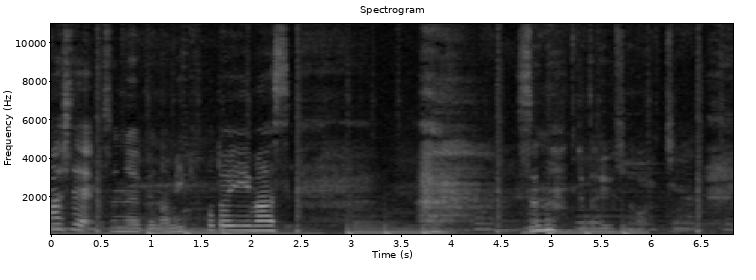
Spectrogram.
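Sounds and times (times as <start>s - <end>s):
quiet steady hum of tones: 0.0s - 6.8s
speech: 0.1s - 3.1s, 4.8s - 6.5s
person yawning: 3.7s - 5.2s.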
